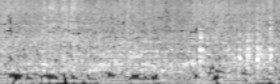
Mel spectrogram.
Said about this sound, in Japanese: さあ、ボールを洗うわよ。水の音が出ます。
